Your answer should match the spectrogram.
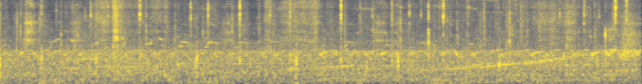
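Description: Steady urban background hum with a distant siren whose faint wail rises slowly in pitch over the second half.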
